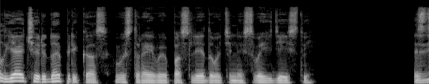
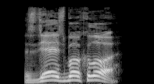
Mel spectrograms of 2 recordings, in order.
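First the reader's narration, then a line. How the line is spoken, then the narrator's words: Man yelling. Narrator (Russian): заорал мужик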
